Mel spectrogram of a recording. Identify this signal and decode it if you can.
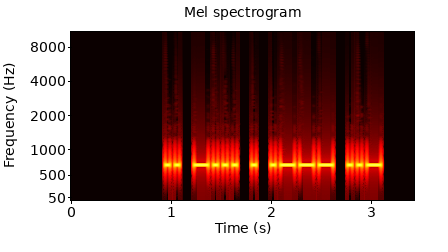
Morse code, heard as a keyed tone, about 25 wpm, 700 Hz. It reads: IBEJU
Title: Five Challenging Letter-Number Combinations 25wpm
